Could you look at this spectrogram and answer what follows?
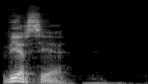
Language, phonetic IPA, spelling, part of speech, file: Russian, [ˈvʲersʲɪjə], версия, noun, Ru-версия.ogg
- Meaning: 1. version 2. account, story, theory, narrative (a version of events)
